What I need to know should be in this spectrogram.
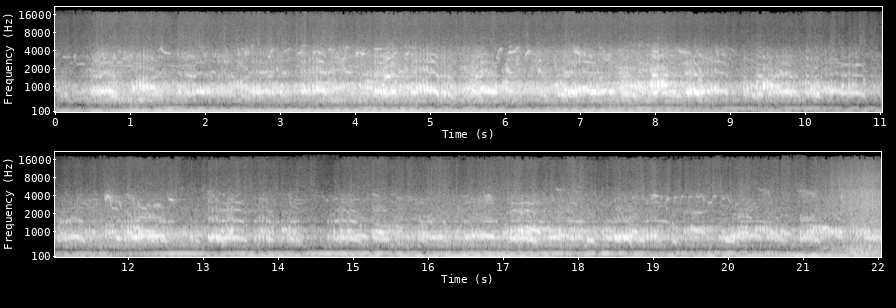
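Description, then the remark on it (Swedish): A flock of common cranes bugles continuously in flight, many rolling, trumpeting calls overlapping into a steady chorus, with a low constant hum underneath and no talking. “Och ljudet vi hörde nu är alltså flygande tranor.”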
